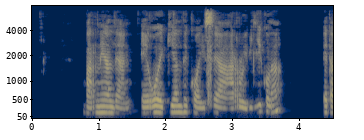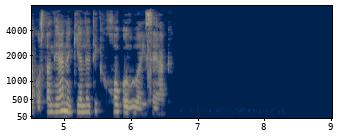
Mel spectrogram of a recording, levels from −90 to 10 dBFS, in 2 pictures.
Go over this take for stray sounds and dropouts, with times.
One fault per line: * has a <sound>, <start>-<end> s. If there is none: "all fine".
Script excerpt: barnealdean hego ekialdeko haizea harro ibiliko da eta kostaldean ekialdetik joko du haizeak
all fine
